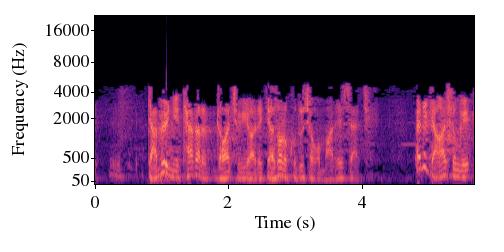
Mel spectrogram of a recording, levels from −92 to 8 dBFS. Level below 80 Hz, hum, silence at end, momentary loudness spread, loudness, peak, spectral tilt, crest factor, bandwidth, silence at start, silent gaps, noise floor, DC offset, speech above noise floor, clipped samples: -46 dBFS; none; 0 s; 15 LU; -18 LUFS; 0 dBFS; -2 dB/octave; 20 dB; 7 kHz; 0.2 s; none; -47 dBFS; under 0.1%; 28 dB; under 0.1%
